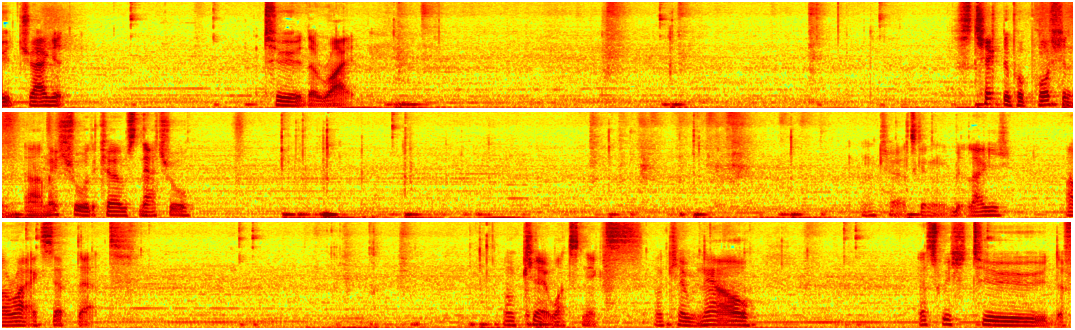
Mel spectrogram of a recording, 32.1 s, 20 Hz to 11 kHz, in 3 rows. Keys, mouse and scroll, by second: 9.5 scroll up 1, 10.0 shift+middle click, 12.2-14.7 drag, 15.1-16.7 scroll up 1, 17.0 shift+middle click, 18.2-18.6 scroll up 1, 18.9 shift+middle click, 21.6-22.9 drag, 24.8-25.5 scroll up 1, 25.5 middle click, 26.3 shift+middle click, 27.1 middle click, 28.4-28.8 scroll down 1, 29.8 click.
